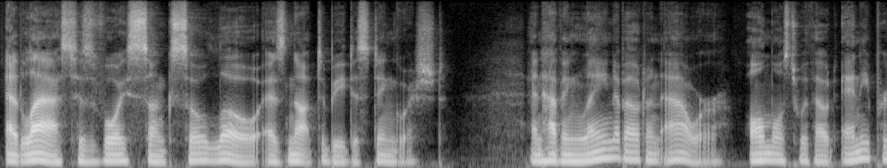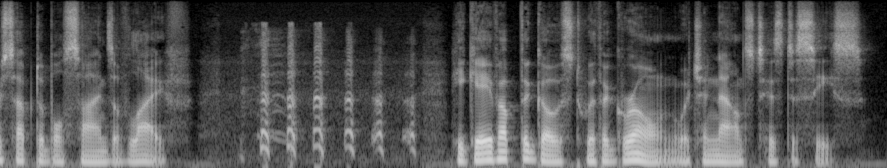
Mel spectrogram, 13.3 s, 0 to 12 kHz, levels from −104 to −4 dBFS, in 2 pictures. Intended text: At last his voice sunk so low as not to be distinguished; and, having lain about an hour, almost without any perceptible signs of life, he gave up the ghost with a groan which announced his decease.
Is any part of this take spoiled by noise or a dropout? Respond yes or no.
yes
